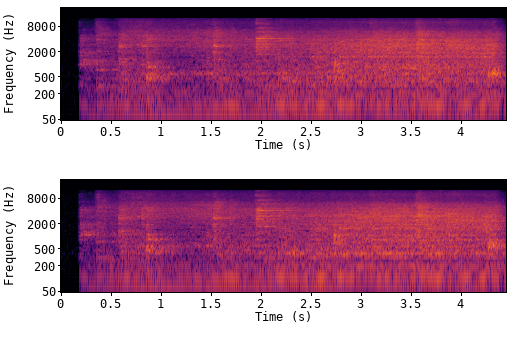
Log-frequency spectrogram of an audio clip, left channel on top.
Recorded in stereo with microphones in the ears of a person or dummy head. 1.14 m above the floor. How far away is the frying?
About 1.3 m.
